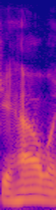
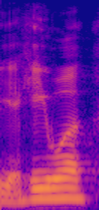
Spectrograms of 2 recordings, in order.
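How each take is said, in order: First: The name is said in two syllables. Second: The name is said in three syllables. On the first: The speaker calls it right. "if the name's Yahweh" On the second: The speaker calls it wrong. "you say Yahiwa, you've lost it"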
